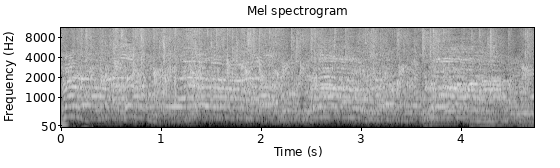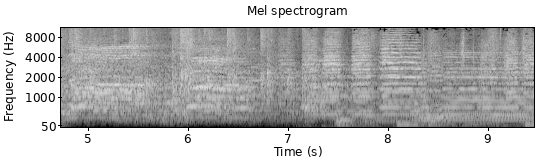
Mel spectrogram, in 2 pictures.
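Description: audience ovation

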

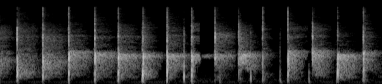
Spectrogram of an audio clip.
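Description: hand clapping

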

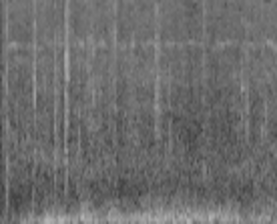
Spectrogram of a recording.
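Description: horse galloping hooves

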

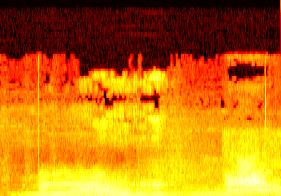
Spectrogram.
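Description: tiger roaring

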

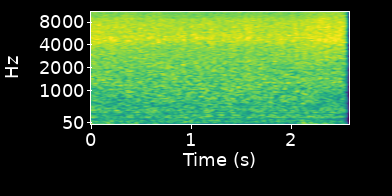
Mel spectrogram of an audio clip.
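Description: heavy rain falling outside

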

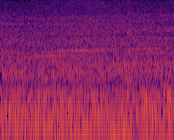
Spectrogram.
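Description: cars passing by outside

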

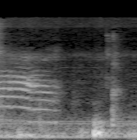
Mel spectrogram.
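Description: cat meowing

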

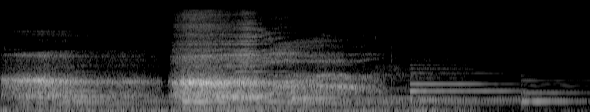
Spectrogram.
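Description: yawning

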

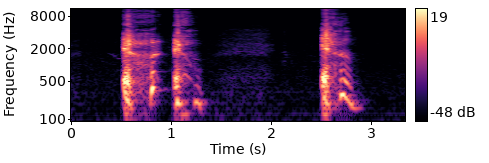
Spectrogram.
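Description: coughing

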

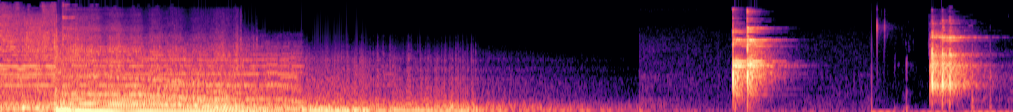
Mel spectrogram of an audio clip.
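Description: glasses clinking

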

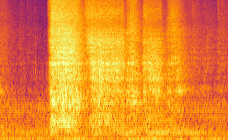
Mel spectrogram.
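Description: nose blowing

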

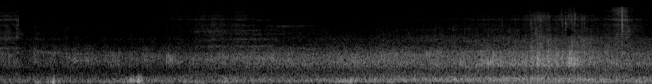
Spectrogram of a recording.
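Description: wind blowing outdoors

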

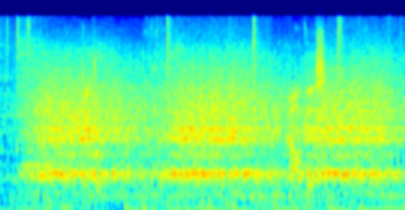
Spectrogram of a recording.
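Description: stadium crowd chanting

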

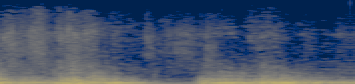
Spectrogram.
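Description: dog noise

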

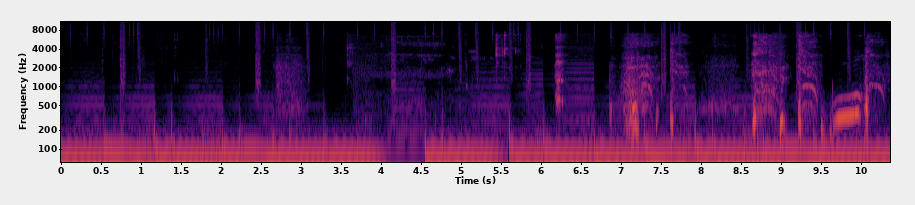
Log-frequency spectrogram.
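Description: coughing

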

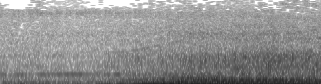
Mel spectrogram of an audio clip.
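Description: car driving past

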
